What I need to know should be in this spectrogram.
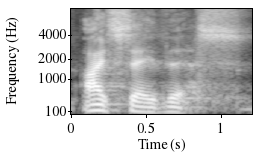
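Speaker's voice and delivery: low, slow, authoritative pronouncement; measured heavenly authority; Jesus. Acted. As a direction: drop deep and slow to lay down the final word. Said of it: "Jesus is speaking with heavenly authority".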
